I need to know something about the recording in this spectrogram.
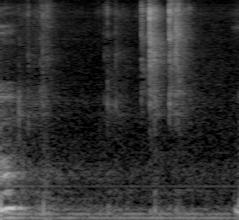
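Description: A few faint, light clicks of makeup brushes knocking together as one is picked out, clustered about a second and a half in.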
